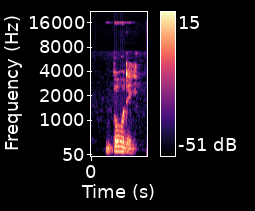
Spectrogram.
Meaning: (adjective) 1. Obscene; filthy; unchaste 2. Sexual in nature and usually meant to be humorous but considered rude; ribald; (noun) A bawdy or lewd person
- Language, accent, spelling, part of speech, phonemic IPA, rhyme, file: English, Southern England, bawdy, adjective / noun, /ˈbɔːdi/, -ɔːdi, LL-Q1860 (eng)-bawdy.wav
